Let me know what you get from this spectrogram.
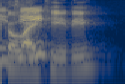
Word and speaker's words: Taika Waititi: If you're a fan of, God, I always butcher his name, Taika Waititi. – Taika Waititi. – Okay, yeah. Good. I got it.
